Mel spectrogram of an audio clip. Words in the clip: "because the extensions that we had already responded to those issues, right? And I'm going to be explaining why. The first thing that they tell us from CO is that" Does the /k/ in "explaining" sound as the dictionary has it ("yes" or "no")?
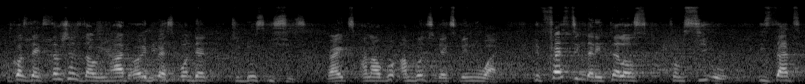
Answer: yes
